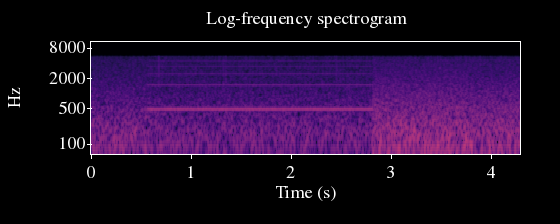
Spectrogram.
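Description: A steady, level tone that starts abruptly, holds for a little over two seconds and cuts off suddenly, over faint steady hiss.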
